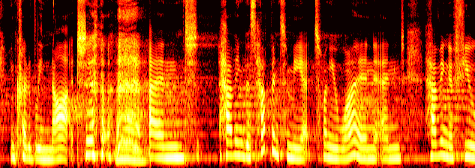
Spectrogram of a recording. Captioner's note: laughter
